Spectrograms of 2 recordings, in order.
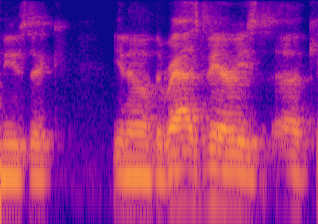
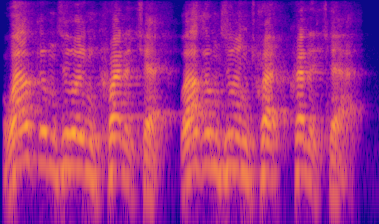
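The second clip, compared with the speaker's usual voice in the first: higher lightly voiced copy of the host; imitating Mike; 9 semitones higher than usual. Guest mimics the host's greeting, lightly voiced copy. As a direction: catch his tone and echo it higher. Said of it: "Now that's what I hear".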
